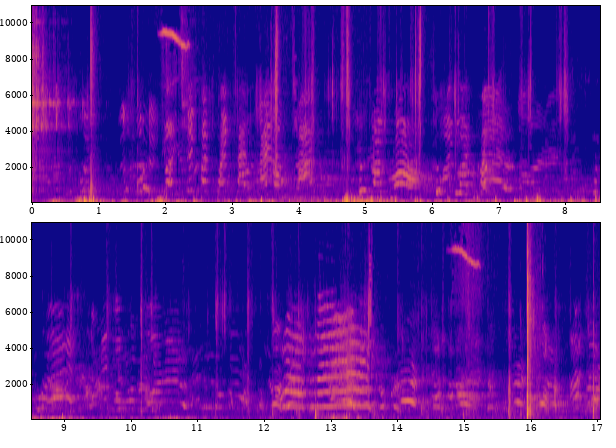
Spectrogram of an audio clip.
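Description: A cricket bat sharply strikes a ball.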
